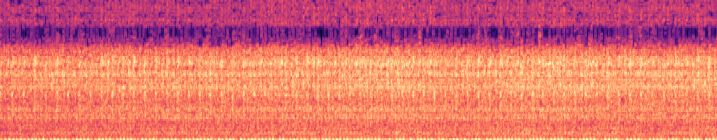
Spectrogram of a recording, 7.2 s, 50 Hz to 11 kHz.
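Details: Triumph Hurricane X75 triple with rebuilt carb rack, idling after pilot screws richened slightly and left-hand carb adjustment corrected, not fully warm: steady, even low idle, no misses or stumbles; runs rich at idle, left carb body suspected faulty; normal idle.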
